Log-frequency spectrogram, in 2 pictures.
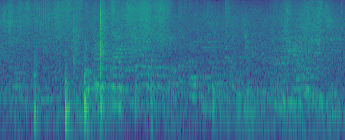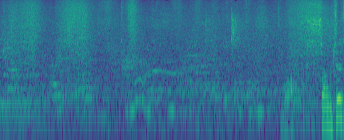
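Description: Stones clack against glass and each other as they are set down.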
